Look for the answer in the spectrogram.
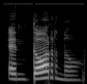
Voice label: "entorno", Spanish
